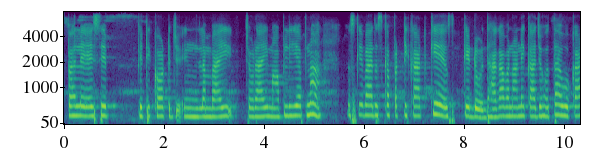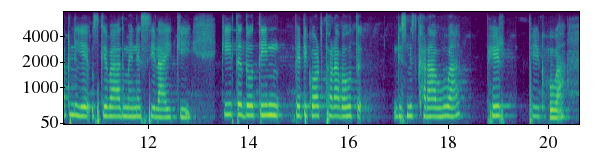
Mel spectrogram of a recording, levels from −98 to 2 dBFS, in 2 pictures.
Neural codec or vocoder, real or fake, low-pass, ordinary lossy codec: none; real; 7.2 kHz; Opus, 32 kbps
